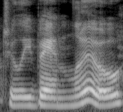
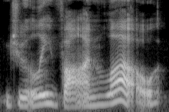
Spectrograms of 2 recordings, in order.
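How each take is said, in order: First: The surname is said the usual American way. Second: The surname is said the French-influenced way. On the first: This is how announcers in the league say it. "one of our most beloved players" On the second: This is how the player herself says it. "the announcers kept saying Julie Von Low"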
